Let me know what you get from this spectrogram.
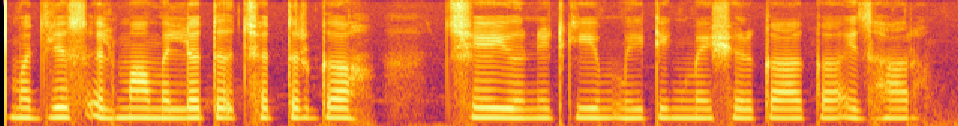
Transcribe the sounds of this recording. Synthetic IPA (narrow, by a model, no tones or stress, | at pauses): mɐd͡ʒlɪsɪlmamɪlːət̪t͡ʃʰɐt̪ːəɾɡaːɦ | t͡ʃʰɛːjuːnɪʈkimiːʈɪ̃ŋɡmẽʃɪɾkakaɪzɦaːɾ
